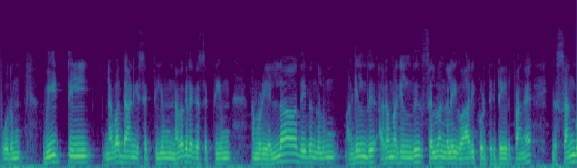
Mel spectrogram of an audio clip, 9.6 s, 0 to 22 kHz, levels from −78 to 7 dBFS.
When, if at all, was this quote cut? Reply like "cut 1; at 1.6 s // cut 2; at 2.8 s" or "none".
none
